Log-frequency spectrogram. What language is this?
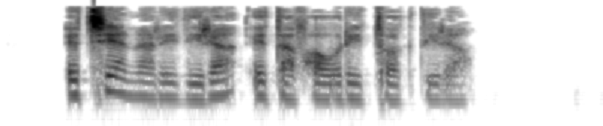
Basque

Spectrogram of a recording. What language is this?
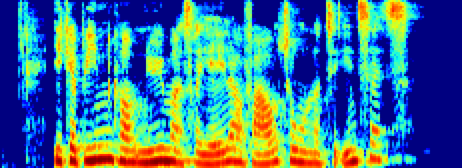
Danish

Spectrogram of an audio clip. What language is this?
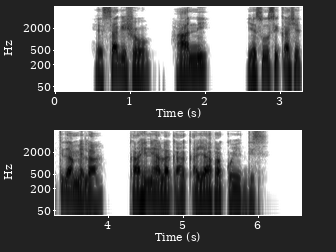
Gofa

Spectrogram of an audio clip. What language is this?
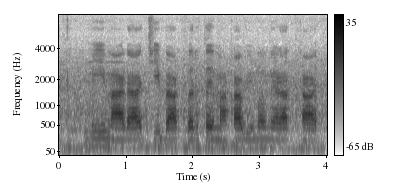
Marathi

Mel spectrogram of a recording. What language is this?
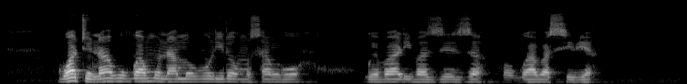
Ganda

